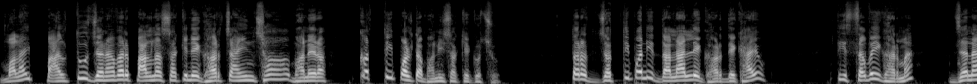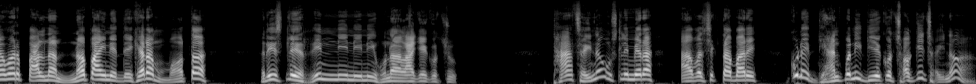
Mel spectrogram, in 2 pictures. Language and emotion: Nepali, angry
